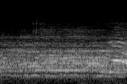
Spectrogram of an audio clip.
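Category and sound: crowd, crowd screaming and cheering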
